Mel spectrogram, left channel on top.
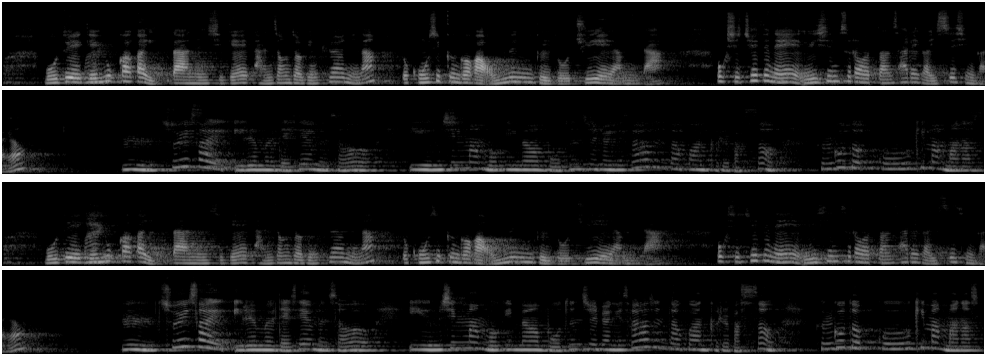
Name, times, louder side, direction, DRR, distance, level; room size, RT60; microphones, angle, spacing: voice 1, 0.0-3.7 4.0-6.6 7.0-10.1, left 3 dB, 75° left, 12 dB, 1.2 m, -35 dB
voice 2, 11.0-19.6, right 1 dB, 85° right, 7 dB, 1.9 m, -39 dB
28.0 x 25.0 x 4.2 m, 1.3 s
head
